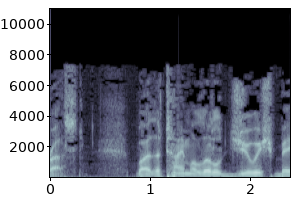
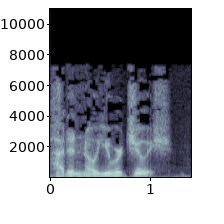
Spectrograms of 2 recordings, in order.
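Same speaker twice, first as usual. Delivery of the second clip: put-on surprised tone, higher pitch; 2 semitones higher than usual. Describing how Christians react to hearing of Passover practice, imitating their surprise. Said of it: "they look at you with surprise".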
